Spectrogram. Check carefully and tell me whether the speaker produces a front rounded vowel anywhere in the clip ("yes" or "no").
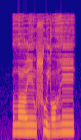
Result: yes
